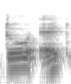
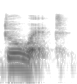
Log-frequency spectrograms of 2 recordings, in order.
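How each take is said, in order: First: The two words are said separately, without a w. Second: The two words are joined by a w sound. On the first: "Instead of saying" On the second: "we have the linking w"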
